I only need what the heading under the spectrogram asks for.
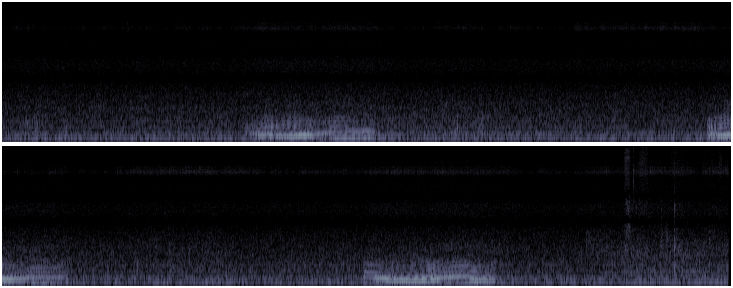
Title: The sounds of . . Snoring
